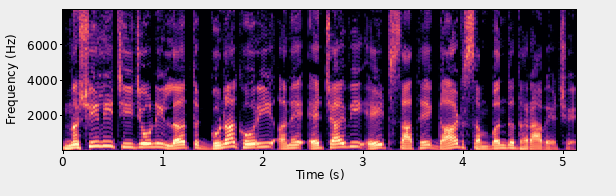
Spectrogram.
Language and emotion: Gujarati, neutral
